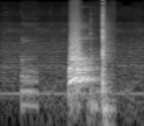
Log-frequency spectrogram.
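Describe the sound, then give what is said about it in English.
A dog barks: a short low woof, then a louder, sharper bark followed quickly by another, all within about a second, with a faint steady hum underneath. “Sorry, I got a barking dog.”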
